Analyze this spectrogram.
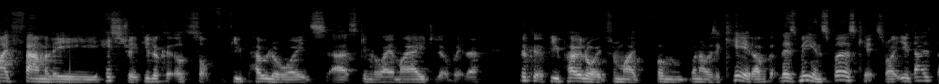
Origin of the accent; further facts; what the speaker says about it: North West England, United Kingdom; accent: Scouse; I'm Liverpool, yeah. Can you tell from my Scouse accent?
